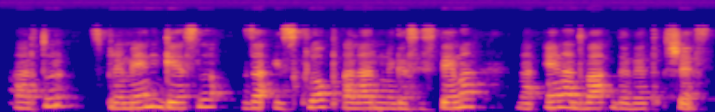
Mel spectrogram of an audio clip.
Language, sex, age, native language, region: Slovenian, female, 18-29, Slovenian, Gorica region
